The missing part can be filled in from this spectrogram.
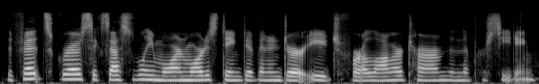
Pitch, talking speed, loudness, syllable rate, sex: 200 Hz, 200 wpm, -19 LUFS, 5.7 syllables/s, female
